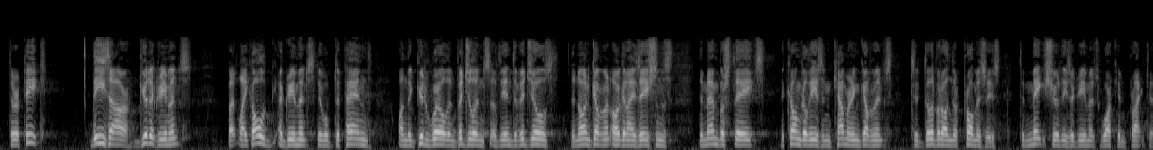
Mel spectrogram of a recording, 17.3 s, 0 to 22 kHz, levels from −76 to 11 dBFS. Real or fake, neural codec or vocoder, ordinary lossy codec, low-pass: fake; codec, 16 kHz, 16 kbps, FunCodec, trained on LibriTTS, 50 frames a second; none; none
